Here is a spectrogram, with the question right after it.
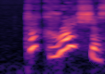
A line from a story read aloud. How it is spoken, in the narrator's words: exclaimed his grandmother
